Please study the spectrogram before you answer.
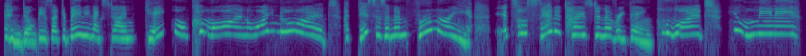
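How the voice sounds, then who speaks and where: A woman voicing a cheerful, excitable, inquisitive teenage girl in a video game, with a perky, teasing, youthful manner. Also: very high-pitched, fairly quick, heavily acted. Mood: excited, eager. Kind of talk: video game character dialogue.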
